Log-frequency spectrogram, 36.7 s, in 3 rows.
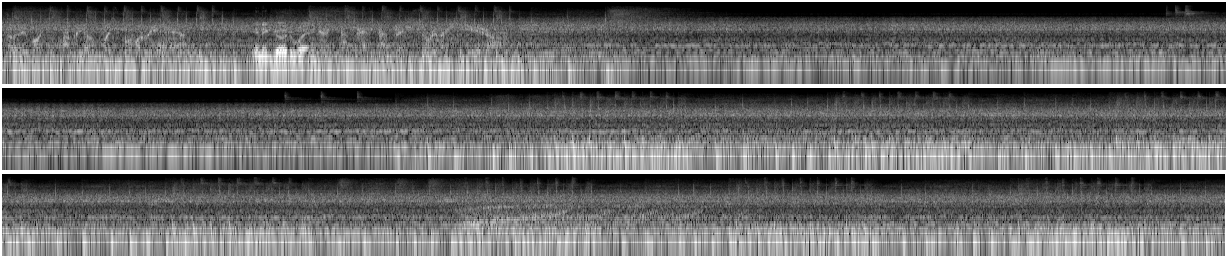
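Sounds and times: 
effects-laden 80s-style electric guitar: 0.0 - 36.7
rock full-band backing: 0.0 - 36.7
speech: 2.5 - 3.4.

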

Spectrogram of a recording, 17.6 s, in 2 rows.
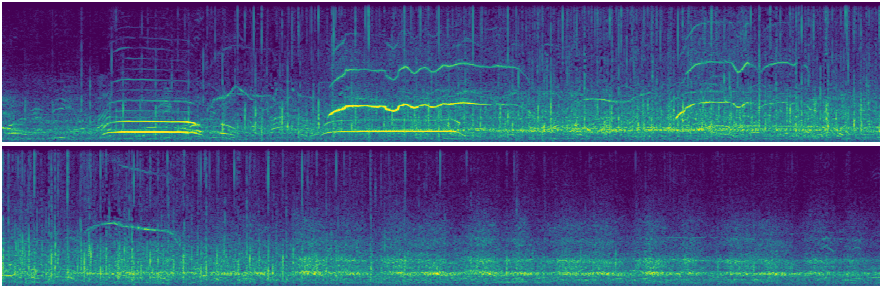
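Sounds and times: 
scattered clapping: 0.1 - 17.5
crowd roar at a football match: 1.0 - 17.5
loud sustained shouts or whistles: 1.5 - 8.3, 9.6 - 10.6
football fans chanting at a match: 10.2 - 17.5.

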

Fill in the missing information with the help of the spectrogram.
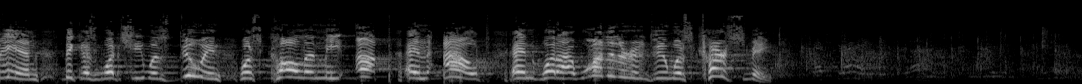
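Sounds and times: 
speech: 0.2 - 7.9
audience applauding: 7.7 - 10.8.

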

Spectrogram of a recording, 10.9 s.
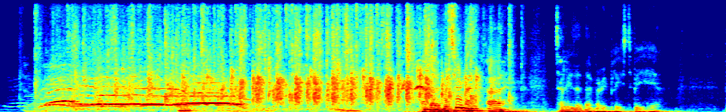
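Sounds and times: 
crowd applauding: 0.0 - 8.1
crowd cheering and whooping: 0.2 - 7.1
speech: 6.8 - 7.7, 8.4 - 10.0.

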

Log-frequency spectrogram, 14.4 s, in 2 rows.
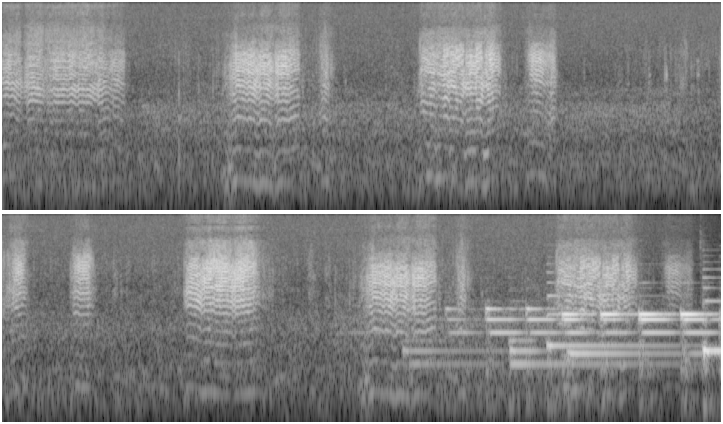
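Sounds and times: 
bumblebee vibrating its body to release pollen: 0.0 - 1.4, 2.1 - 3.4, 4.1 - 5.7, 6.4 - 8.3, 9.0 - 14.2.

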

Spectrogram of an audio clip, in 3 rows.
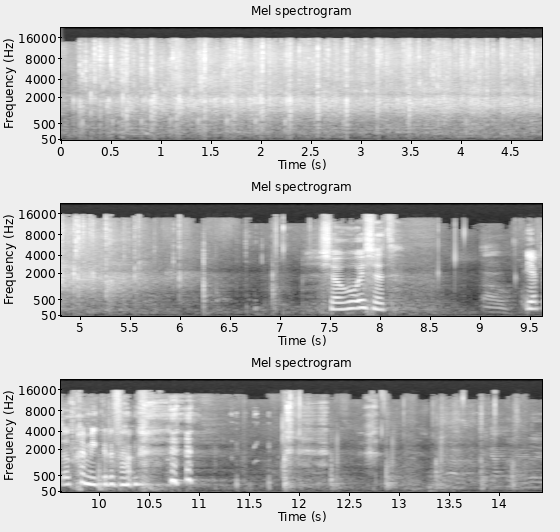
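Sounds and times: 
audience applause: 0.0 - 6.2
speech: 7.5 - 8.2, 9.5 - 11.0
laughter: 10.4 - 12.3.

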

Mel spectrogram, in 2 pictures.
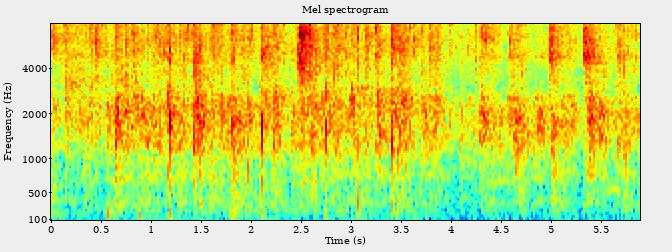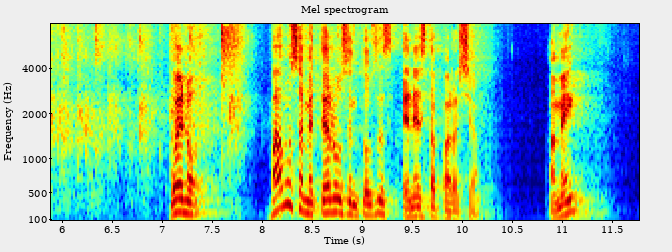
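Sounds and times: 
audience applause: 0.0 - 7.1
speech: 7.1 - 11.4.

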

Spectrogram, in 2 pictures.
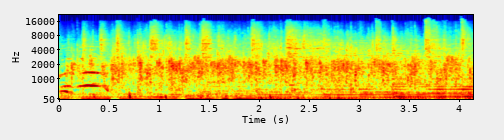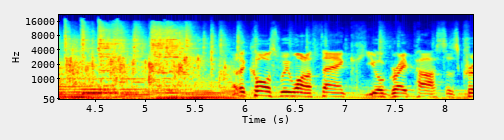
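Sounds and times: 
audience clapping: 0.0 - 6.3
speech: 6.0 - 8.2.

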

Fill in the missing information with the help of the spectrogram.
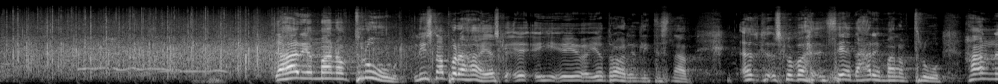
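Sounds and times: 
audience applause: 0.0 - 5.1
speech: 2.8 - 9.9
laughter: 6.7 - 9.1.

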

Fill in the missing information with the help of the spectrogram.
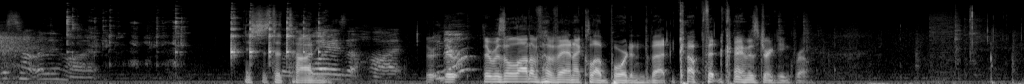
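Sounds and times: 
speech: 0.2 - 1.4, 2.4 - 8.2
metal clinking against a glass as a drink is stirred: 0.6 - 3.4.

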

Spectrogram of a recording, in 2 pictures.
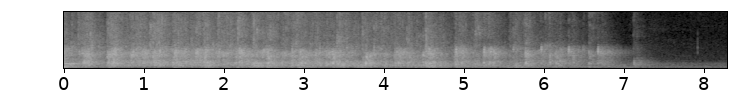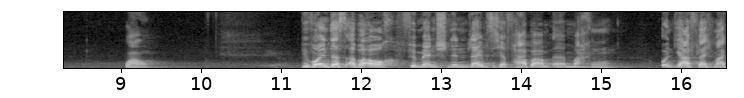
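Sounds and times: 
crowd applause: 0.0 - 7.3
speech: 9.1 - 9.4, 11.3 - 15.2, 15.8 - 16.5.

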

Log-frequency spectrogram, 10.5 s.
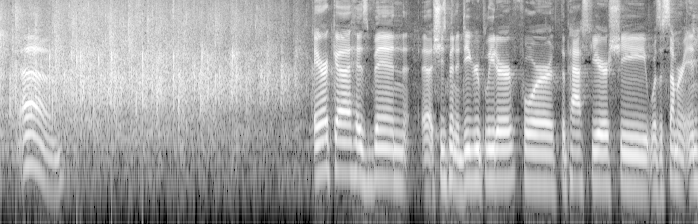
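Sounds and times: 
audience applause: 0.0 - 4.9
speech: 0.3 - 1.0, 4.7 - 10.4.

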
